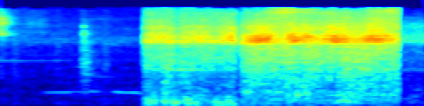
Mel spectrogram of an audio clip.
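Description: A loud, steady hiss of escaping air from the train, typical of its air brakes releasing. It starts suddenly under a second in and cuts off abruptly.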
